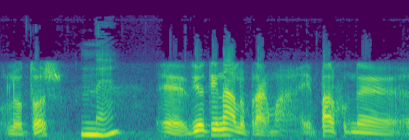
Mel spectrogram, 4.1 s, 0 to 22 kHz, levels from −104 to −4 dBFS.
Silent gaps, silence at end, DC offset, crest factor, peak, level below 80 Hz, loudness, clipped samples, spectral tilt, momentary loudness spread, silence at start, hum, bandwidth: none; 0 s; under 0.1%; 16 dB; -2 dBFS; -52 dBFS; -17 LUFS; under 0.1%; -8 dB/octave; 9 LU; 0 s; none; 6.6 kHz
